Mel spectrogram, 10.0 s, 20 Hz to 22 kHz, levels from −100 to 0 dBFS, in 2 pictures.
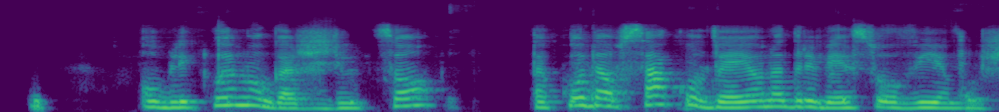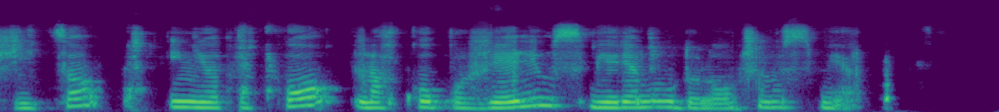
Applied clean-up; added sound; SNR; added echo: neural mask model Resemble Enhance denoiser.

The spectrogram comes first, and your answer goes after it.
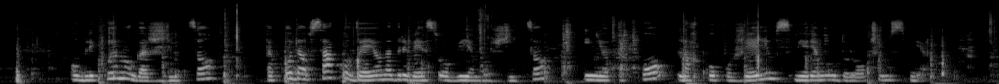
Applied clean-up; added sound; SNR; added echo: classical method log-MMSE.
